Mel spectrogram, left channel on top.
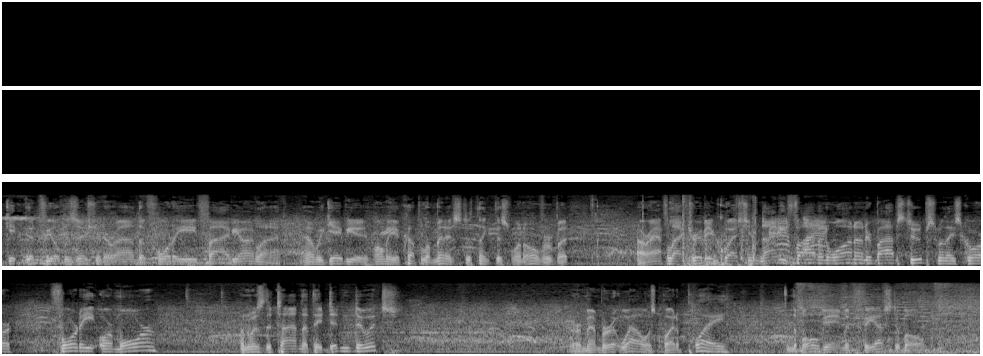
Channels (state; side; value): silent; left; digital silence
